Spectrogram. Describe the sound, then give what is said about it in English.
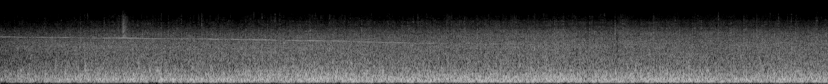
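A loud, steady jet engine roar with a thin high whine that slowly drifts lower, like an airplane taxiing in. No one speaks. “No, that's not your plane. Yours is this one rolling in.”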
